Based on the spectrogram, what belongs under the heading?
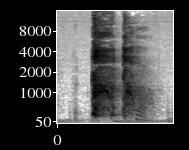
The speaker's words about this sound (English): Forgive my cough. Anybody else tired of colds coming through? I feel like at our house it's been like 6 months of somebody having a stuffy nose and a cough and a sore throat, and it just doesn't want to stop.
